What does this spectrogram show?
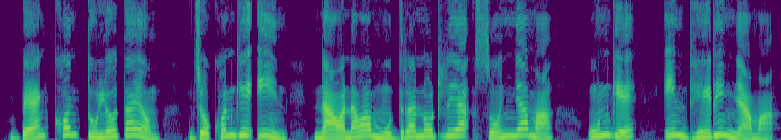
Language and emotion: Santali, happy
